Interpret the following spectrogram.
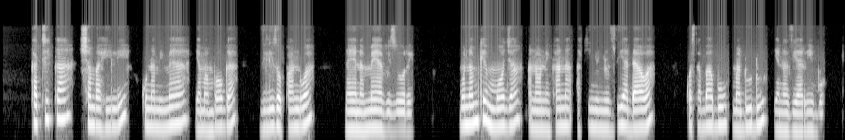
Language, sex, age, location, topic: Swahili, female, 18-24, Kisumu, health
